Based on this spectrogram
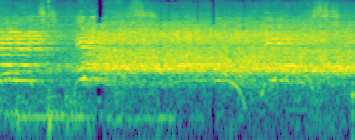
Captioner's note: crowd roars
